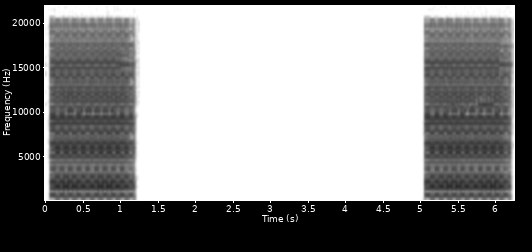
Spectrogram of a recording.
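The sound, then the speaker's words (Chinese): A telephone rings in two loud bursts of rapid trilling bell tone, each lasting about a second, separated by a few seconds of silence. No one speaks. It is the mysterious call said to ring around three in the afternoon in the office of the Ishinomaki disaster reconstruction centre, Japan. “根据这个记者奥叶修尔的说法，石卷市的灾后中心从成立以来，每天下午三点钟左右，必然会有一通电话响起。”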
